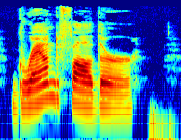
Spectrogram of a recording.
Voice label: "grandfather", English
